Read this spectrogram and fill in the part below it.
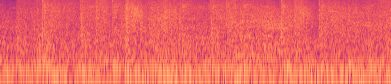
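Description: Energy bolts zap and crackle.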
